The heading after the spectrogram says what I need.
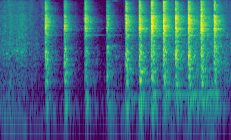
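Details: Washing machine making abnormal noise: sharp ratcheting clicks, a few slow then a steady run of about eight per second from the mechanism; cause unknown.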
